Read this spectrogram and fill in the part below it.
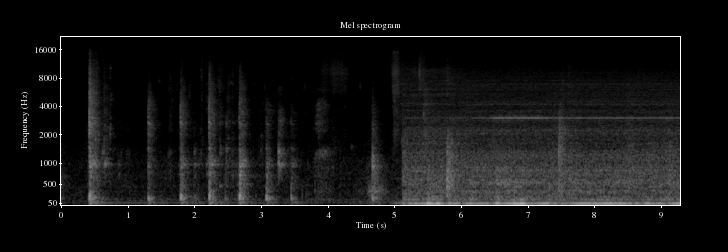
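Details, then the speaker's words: Honda CB750 rocked off its center stand: sharp, uneven clicks about three or four a second from the front end, then a low rumble; visual check found no cause. "I was rocking it off the center stand and there's a clicking in the front end here let's see if you can hear it"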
